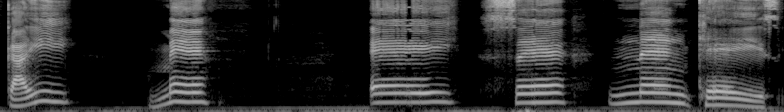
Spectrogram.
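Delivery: word by word, each drawn out with long pauses; Greek reading demonstration. Shown as a demonstration. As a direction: read the Greek out slowly and emphatically for students to follow. Reads Greek text word by word.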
